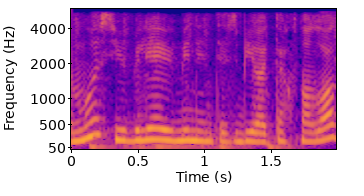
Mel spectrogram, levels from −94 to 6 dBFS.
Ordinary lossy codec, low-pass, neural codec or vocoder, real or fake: AAC, 32 kbps; 5.4 kHz; none; real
